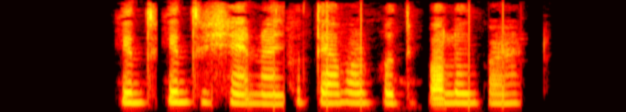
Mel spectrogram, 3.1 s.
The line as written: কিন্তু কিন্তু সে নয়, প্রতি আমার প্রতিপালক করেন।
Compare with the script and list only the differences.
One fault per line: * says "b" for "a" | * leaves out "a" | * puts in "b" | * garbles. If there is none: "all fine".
all fine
